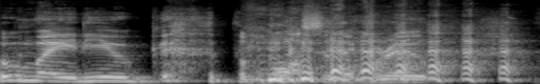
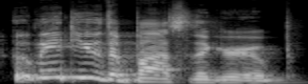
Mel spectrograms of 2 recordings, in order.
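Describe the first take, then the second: First: Hammed-up, higher-pitched Cockney accent breaking into laughter. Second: Said in the usual way. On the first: Shown as a demonstration. Host obliges co-host's request, joke Cockney accent. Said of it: "do a Cockney accent anyway". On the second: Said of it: "no, this is from Xander".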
